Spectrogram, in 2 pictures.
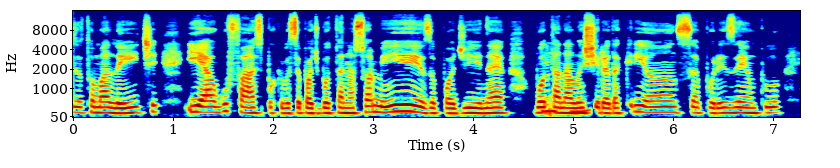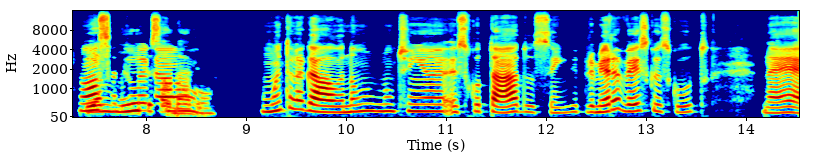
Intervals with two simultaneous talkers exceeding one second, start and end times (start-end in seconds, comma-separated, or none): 7.3-8.6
